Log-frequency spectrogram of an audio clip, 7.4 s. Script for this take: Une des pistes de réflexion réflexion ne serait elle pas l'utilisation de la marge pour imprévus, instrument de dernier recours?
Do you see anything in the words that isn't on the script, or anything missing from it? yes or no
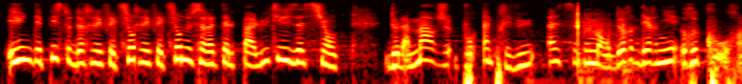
no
